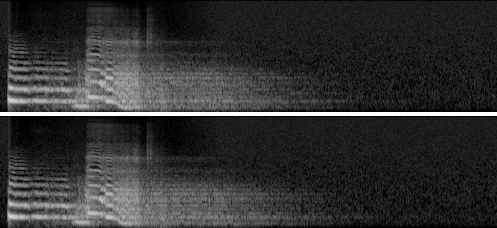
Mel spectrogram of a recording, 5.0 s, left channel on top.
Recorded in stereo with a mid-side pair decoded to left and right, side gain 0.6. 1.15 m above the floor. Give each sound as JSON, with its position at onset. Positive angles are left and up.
{"t": 0.1, "sound": "a squeak", "azimuth_deg": 0, "distance_m": 0.5}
